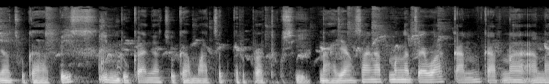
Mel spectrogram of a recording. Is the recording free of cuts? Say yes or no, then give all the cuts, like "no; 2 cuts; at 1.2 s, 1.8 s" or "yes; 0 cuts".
no; 2 cuts; at 1.0 s, 3.1 s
